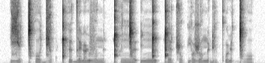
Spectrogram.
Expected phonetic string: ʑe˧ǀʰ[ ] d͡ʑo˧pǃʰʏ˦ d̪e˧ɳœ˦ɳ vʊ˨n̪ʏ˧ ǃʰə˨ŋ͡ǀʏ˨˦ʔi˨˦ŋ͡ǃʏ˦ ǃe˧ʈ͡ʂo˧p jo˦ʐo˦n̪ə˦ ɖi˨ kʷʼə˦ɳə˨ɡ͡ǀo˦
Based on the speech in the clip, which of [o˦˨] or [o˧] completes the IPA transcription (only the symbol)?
o˦˨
